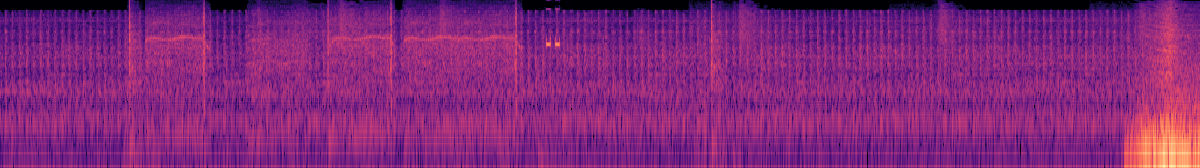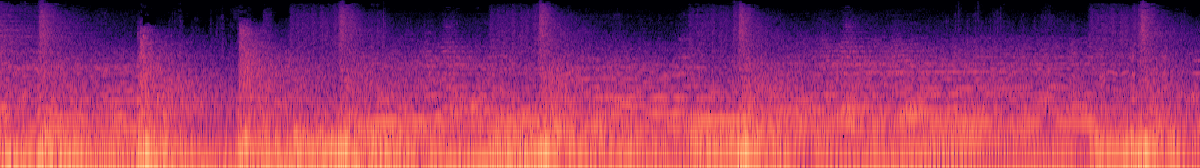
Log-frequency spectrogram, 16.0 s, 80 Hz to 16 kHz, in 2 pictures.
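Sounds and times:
mechanical rattle: 0:00.0 - 0:07.5
sharp clicks: 0:00.8 - 0:03.8, 0:04.6 - 0:05.1
music with deep boom: 0:07.5 - 0:12.1.

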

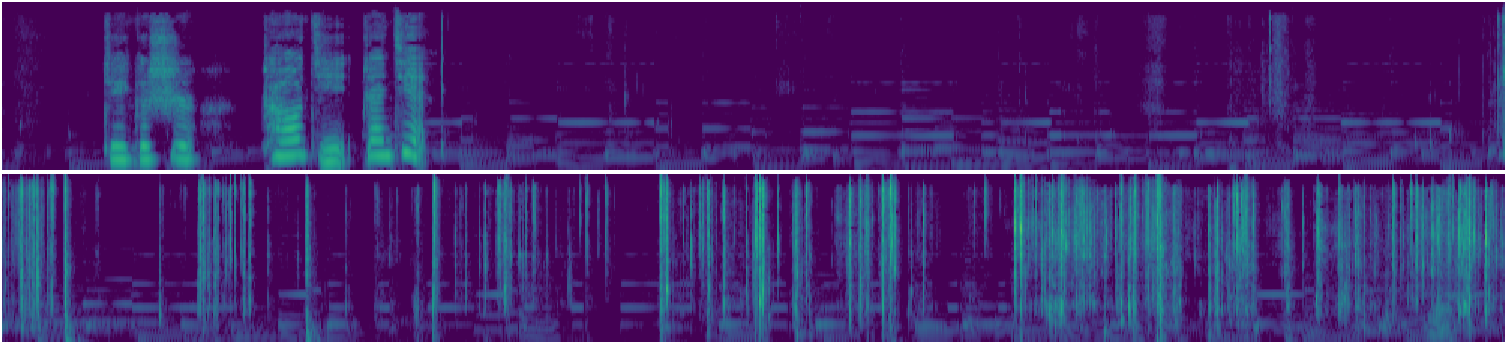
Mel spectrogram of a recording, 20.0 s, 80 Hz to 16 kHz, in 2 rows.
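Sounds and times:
soft background music: 0:00.0 - 0:20.0
plastic wrap crinkling: 0:09.9 - 0:10.5, 0:11.1 - 0:20.0.

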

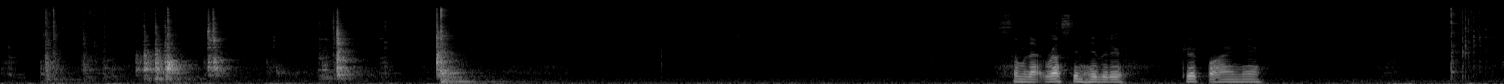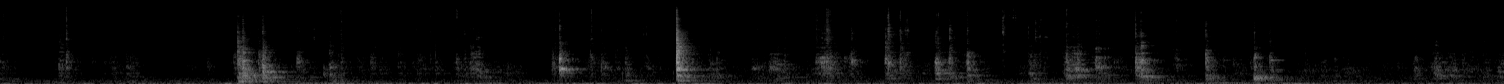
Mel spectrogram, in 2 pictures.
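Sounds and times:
rusted metal cracking and scraping: 0:00.0 - 0:04.8, 0:14.5 - 0:30.0.

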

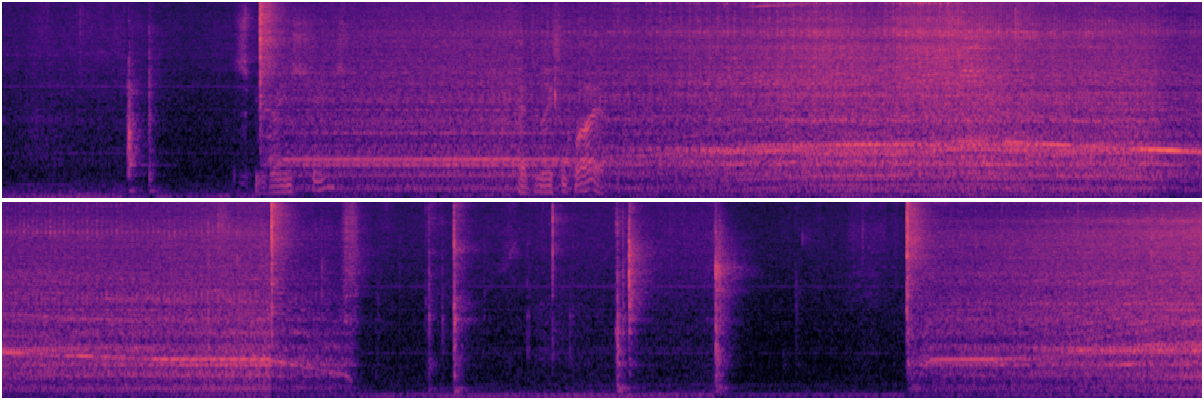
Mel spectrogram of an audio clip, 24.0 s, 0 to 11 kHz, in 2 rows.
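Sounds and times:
milling machine running: 0:02.8 - 0:15.4, 0:21.2 - 0:24.0.

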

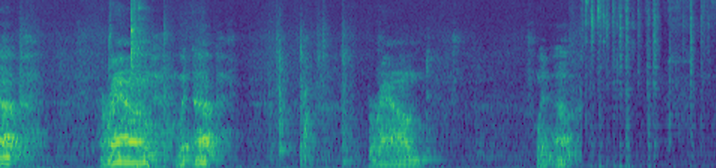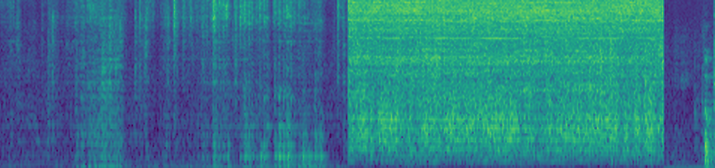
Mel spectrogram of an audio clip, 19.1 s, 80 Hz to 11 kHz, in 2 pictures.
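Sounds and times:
tool scraping grout: 0:07.8 - 0:18.4.

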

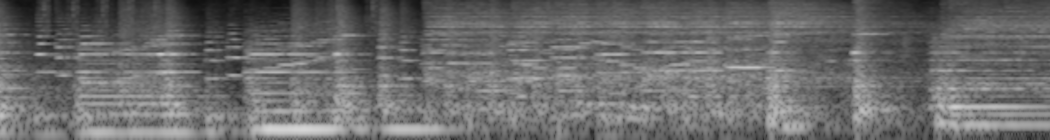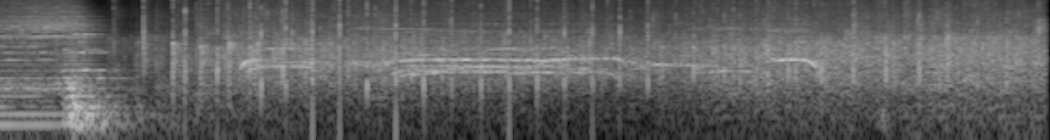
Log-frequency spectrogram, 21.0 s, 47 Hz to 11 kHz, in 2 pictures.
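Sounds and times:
audience applauding: 0:11.6 - 0:21.0
voices whooping and cheering: 0:13.0 - 0:18.9.

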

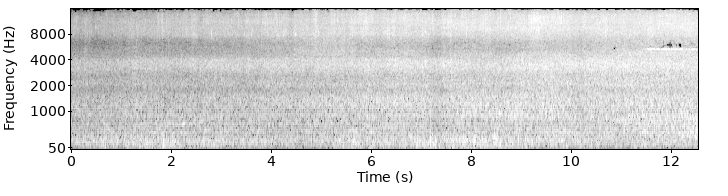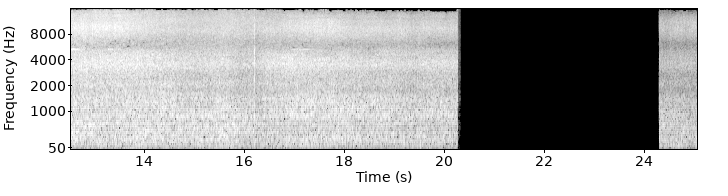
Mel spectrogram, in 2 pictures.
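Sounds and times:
buses moving past: 0:00.0 - 0:20.3, 0:24.3 - 0:25.0
wind on microphone: 0:00.0 - 0:20.3.

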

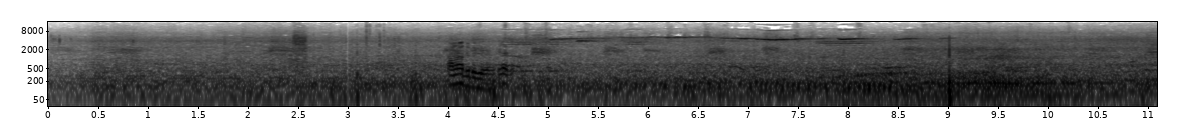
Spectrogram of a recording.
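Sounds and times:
street traffic rumble: 0:00.0 - 0:11.0
high wavering squeal: 0:06.1 - 0:09.2.

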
